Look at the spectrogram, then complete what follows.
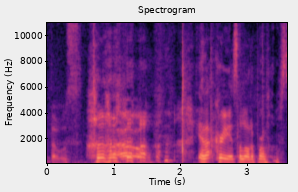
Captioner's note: laughter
